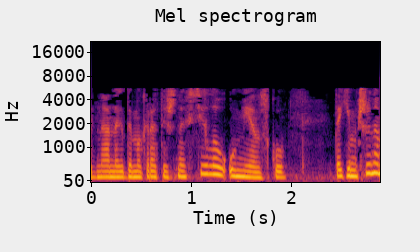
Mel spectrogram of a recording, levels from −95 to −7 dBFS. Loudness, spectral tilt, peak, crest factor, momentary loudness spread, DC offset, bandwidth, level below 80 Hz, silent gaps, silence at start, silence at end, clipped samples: -26 LUFS; -11.5 dB/octave; -12 dBFS; 12 dB; 8 LU; under 0.1%; 5.8 kHz; -58 dBFS; none; 0 s; 0 s; under 0.1%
